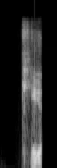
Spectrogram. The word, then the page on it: kir: British English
